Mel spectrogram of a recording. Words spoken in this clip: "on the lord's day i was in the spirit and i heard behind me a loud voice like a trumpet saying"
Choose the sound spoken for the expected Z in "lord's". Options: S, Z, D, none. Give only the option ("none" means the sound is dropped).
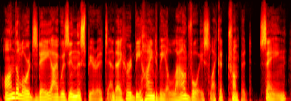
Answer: Z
